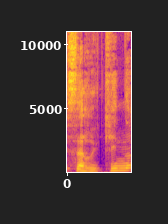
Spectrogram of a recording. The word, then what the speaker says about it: Sargon: sumer et d'akkad d'ailleurs son nom sargon dont la prononciation en langue originale et et sarkin veut dire roi légitime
